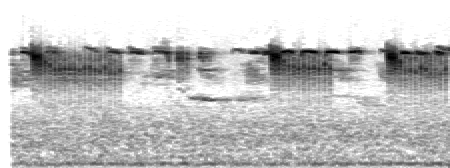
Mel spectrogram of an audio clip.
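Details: Long-tailed tits in autumn or winter give very high, thin 'see-see' calls mixed with buzzy, rolling bursts, about three in quick succession, with a soft lower trill between them.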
